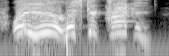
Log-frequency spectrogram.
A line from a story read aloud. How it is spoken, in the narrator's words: Leslie yelled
